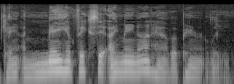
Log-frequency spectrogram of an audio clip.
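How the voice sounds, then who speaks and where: A man's voice: on the low side, wildly swooping pitch, normal speed, warm tone. A young man hosting a let's play, chatting casually with viewers while sounding stuffy and congested. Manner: chatty, addresses viewers directly. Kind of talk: casual gameplay commentary.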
